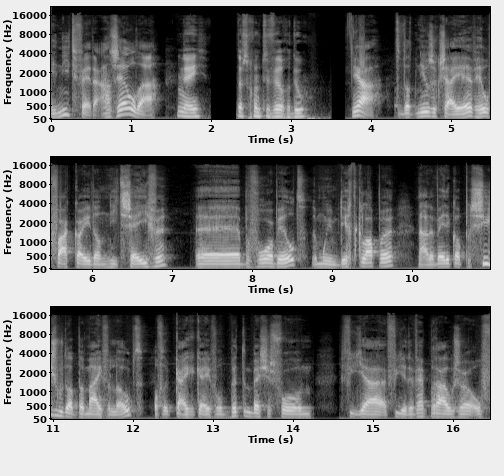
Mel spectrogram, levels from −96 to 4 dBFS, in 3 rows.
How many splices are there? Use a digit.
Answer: 2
